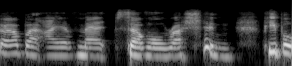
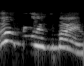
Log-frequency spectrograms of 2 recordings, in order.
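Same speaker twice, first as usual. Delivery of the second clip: put-on very high, teasing, playful little-girl voice; 13 semitones higher than usual. Retelling a little girl keeping silverware from her dad: imitating a playful little girl. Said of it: "but she was in a playful manner".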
